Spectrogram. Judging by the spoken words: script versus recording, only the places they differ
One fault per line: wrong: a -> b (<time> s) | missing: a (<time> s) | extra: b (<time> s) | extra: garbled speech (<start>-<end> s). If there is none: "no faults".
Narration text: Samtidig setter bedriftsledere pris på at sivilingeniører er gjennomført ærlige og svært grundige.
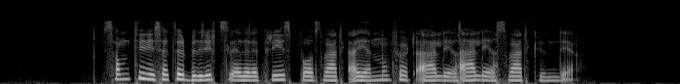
wrong: sivilingeniører -> svært (3.2 s)
extra: ærlige (4.6 s)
